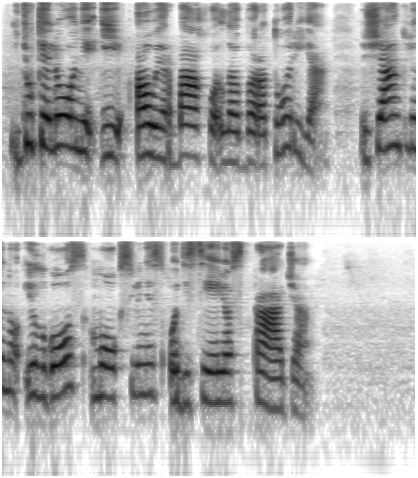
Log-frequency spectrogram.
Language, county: Lithuanian, Vilnius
